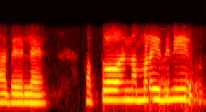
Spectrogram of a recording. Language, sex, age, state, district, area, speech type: Malayalam, female, 18-30, Kerala, Kannur, rural, conversation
